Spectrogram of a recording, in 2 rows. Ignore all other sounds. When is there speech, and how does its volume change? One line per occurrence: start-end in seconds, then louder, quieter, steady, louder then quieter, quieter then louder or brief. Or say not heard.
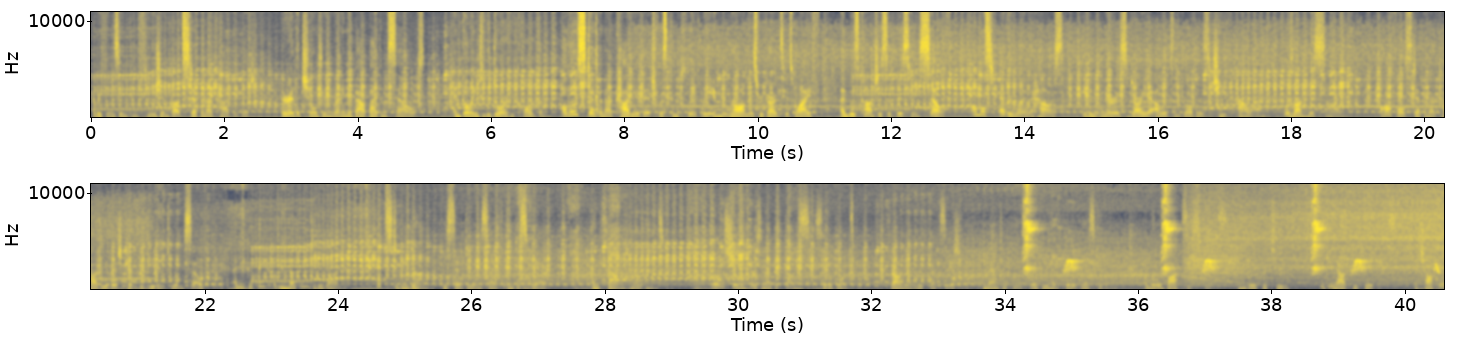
0.0-40.5 quieter.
